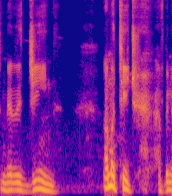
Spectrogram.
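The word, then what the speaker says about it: Medellín: That's why some people make a mistake and say Medellin. It's not Medellin, as most of you already know, it's Medellin.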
